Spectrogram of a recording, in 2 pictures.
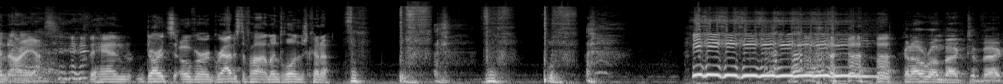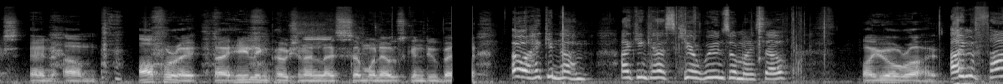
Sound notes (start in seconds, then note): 3.5 sound of throwing and catching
